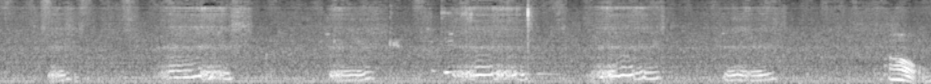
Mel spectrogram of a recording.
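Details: Dog that rarely barks or makes noises, vocalizing unusually while getting attention: wavering, moaning whine-groans in bursts about every one to two seconds, ending in a higher rising-falling whine, over a steady low hum.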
